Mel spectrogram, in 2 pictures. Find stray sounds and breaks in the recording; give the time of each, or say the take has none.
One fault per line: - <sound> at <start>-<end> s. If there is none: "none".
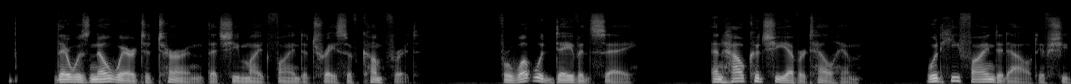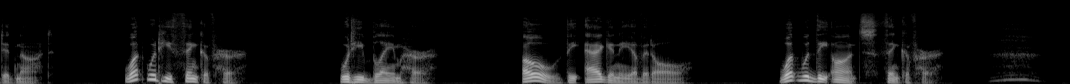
- sigh at 0.1-0.2 s
- breath at 20.6-21.2 s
